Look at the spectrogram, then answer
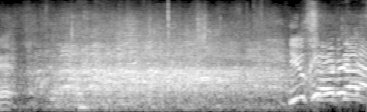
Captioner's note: audience laughing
